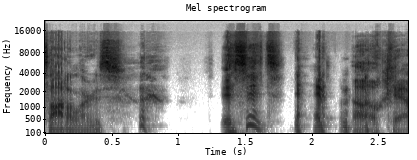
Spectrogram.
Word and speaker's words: Saddlers: I'm not picking the Saddlers. Huddersfield Town. That's right. It's actually pronounced Soddlers.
